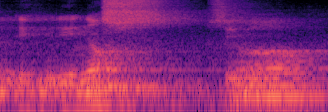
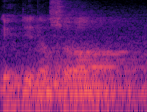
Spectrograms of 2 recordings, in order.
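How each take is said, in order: First: Ihdinas sirat with a long hissed s and a break; firm model of ihdinas sirat, sad sustained; correct doubled sad. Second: Ihdinas sirat low and soft, single short s; low, soft wrong reading of ihdinas sirat; shaddah dropped. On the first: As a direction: hold the s of "ihdinas" before sirat. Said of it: "Mesti dibaca". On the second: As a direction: glide through "ihdinas sirat" without holding the sad. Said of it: "Lalu jangan dibaca". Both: Shown as a demonstration.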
